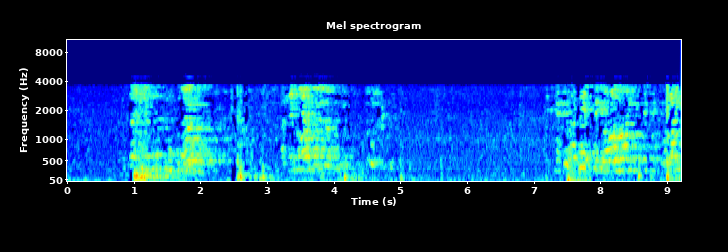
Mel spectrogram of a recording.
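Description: Men shout and call out across an echoing indoor pitch.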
